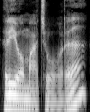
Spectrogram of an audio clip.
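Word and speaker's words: Riomaggiore: Also es sind ganz konkret das Dorf Rio Maggiore, dann haben wir noch Manarola, Cornelia, Vernazza und noch Monterosso al Mare. Habe ich das richtig ausgesprochen? – Esatto, sì, no, le pronunciati bene.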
